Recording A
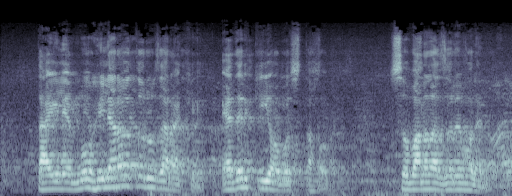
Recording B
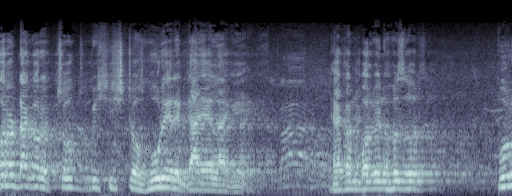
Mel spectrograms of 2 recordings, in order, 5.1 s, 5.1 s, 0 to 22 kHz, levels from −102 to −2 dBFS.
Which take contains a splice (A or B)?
B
